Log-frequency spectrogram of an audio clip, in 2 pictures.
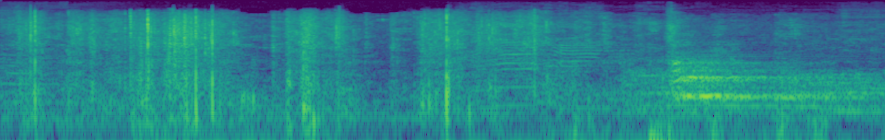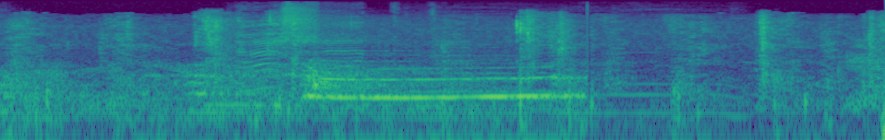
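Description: A friendly stray dog met along the North Country Trail on a hike gives two drawn-out, wavering howls close by, separated by scuffing steps and a few short yips and barks amid outdoor rustle.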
